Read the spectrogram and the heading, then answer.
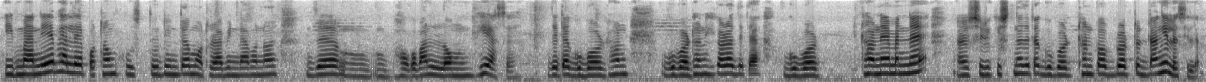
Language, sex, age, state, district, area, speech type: Assamese, female, 30-45, Assam, Golaghat, urban, spontaneous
